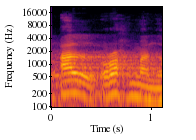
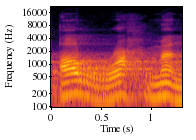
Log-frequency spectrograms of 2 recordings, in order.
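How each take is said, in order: First: "Al-Rahman" with the l sounded before the r; unmerged lam. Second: Slow "Ar-Rahman" with lam melted into a doubled r; merged lam. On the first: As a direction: wrongly pronounce the l in "Al-Rahman". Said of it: "nggak boleh Al-Rahman". ("Al-Rahman" dengan bunyi lam jelas sebelum ra) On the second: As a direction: say "Ar-Rahman" straight onto a held r, no l. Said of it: "Jadi langsung ke ra". ("Ar-Rahman" pelan, lam dilebur jadi ra bertasydid) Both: Shown as a demonstration.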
